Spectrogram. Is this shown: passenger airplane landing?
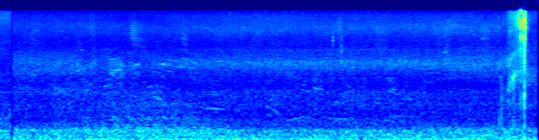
yes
